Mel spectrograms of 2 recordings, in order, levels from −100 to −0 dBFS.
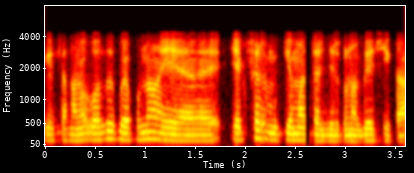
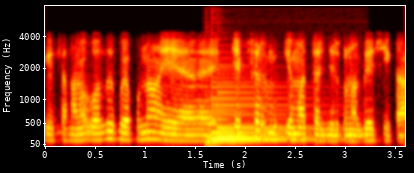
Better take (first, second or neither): first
